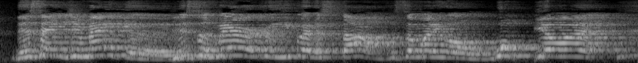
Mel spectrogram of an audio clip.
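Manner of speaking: high, loud and fed up, scolding Mom; loud retort. Retold or imitated. Daughter scolding her mom about Jamaica, loud and high. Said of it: "And I'm like".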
